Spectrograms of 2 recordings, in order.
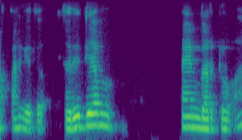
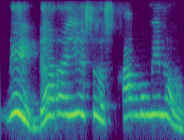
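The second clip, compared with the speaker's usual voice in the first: high-pitched, insistent command; imitated exorcist order; 13 semitones higher than usual. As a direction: act out the believer offering water, pitched way up. Retold exorcism, ordering victim to drink.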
